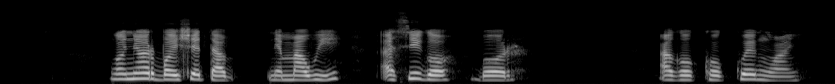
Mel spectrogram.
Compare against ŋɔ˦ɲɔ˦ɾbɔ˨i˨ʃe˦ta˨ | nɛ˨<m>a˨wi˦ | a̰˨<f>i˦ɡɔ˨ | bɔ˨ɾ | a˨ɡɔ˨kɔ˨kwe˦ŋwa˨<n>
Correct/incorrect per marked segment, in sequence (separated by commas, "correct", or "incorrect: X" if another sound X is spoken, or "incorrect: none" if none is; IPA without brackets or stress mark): correct, incorrect: s, incorrect: ɲ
